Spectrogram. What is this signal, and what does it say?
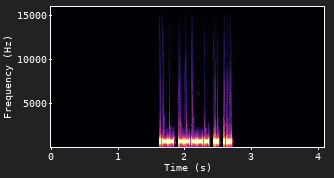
Morse code, heard as a keyed tone, about 46 wpm, 700 Hz. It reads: W0IS
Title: USA Call Signs - 4 Characters - Repeated 3x - 50wpm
